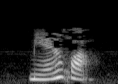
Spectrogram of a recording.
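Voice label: "棉花", Mandarin Chinese; hsk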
